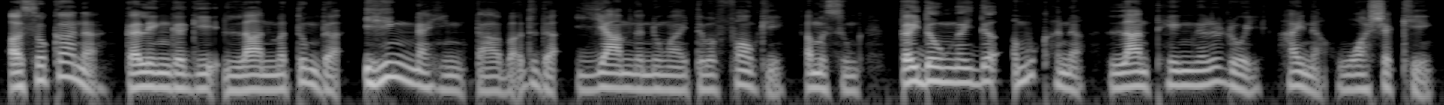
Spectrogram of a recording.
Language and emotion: Manipuri, neutral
